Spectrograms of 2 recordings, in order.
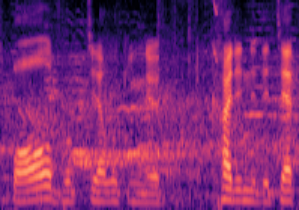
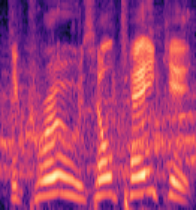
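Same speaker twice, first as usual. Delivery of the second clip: much higher and louder, rising to the shot; excited call; 8 semitones higher, 8 dB louder than usual. Real, not acted. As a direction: build the call as he shoots. Live call, buzzer approaching.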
